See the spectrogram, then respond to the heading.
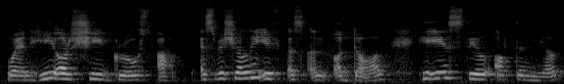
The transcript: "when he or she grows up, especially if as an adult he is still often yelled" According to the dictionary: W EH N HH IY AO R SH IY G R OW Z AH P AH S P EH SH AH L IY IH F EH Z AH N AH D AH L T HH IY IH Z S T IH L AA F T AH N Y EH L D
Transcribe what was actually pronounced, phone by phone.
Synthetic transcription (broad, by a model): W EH N HH IY AO R SH IY G R OW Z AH P AH S P EH SH AH L IY IH F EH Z AH N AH D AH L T HH IY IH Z S T IH L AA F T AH N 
